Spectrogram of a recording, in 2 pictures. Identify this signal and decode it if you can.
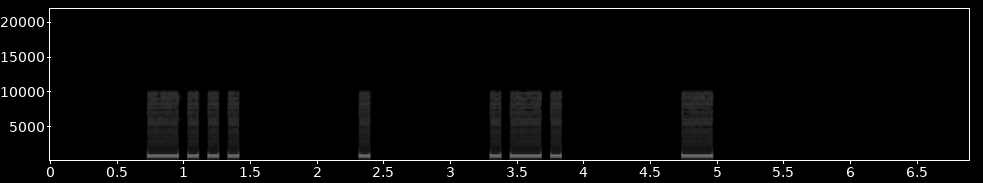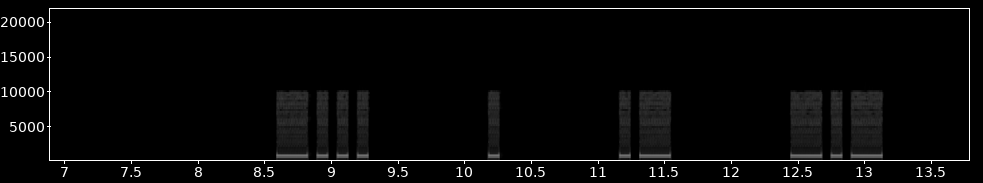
Morse code, heard as a keyed tone, about 16 wpm, spaced as for 7 wpm, 800 Hz. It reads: BERT BEAK
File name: Spaced Alphas / Spaced Alphas mp3s / Bs sp @15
